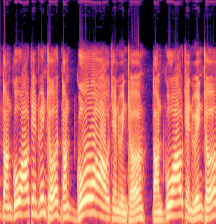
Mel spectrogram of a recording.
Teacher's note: Go is with a raised tone and winter is with the raised tone.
